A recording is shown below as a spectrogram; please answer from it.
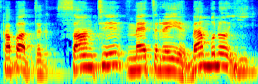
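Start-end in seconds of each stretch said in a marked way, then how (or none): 0.7-2.4 santimetreyi drawn out slowly; slow teacher's dictation of santimetreyi; slow demo. Shown as a demonstration. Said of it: "şuradaki eki nasıl getirdim?".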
